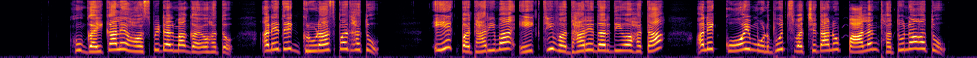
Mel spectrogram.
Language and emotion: Gujarati, disgusted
